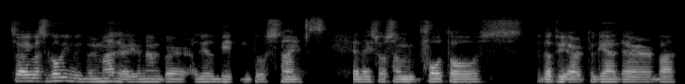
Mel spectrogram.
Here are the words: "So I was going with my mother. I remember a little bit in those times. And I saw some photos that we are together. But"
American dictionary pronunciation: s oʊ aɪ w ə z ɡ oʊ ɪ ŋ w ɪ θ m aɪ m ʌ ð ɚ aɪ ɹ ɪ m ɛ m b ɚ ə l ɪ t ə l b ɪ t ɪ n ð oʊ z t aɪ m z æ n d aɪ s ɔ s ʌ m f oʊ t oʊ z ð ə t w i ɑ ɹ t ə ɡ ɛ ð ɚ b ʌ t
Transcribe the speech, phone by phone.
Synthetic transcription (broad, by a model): s oʊ aɪ w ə s ɡ oʊ ɪ ŋ w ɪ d m aɪ m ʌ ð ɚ aɪ ɹ ɪ m ɛ m b ɚ ə l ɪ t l b ɪ t ɪ n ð oʊ s t aɪ m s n aɪ s ɔ s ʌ m f oʊ t oʊ s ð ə t w i ɑ ɹ t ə ɡ ɛ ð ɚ b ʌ t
